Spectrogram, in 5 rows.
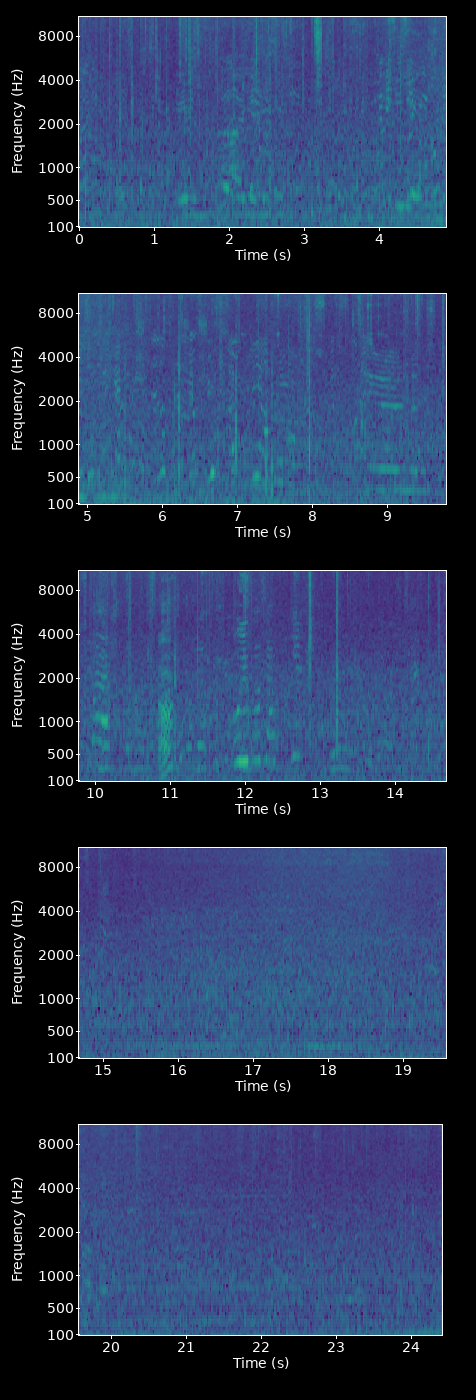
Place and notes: Sèvres, France - Musee de Sèvres station
The "Musée de Sèvres" station. A group of children is climbing the stairs. A train is arriving, people is going inside and the train leaves.
September 2016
